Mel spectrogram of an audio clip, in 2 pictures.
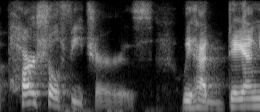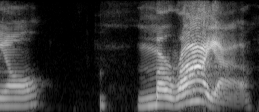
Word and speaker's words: Mariah: features we had daniel mariah which i would have never guessed that's how you say her name either but i will be remembering like mariah carey that's how i'm gonna remember it personally um so it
